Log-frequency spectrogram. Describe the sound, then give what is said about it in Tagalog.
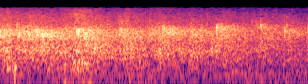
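A church audience applauds for the Lord during worship, a dense, continuous clapping from many hands that stays fairly even throughout. “Sige po, palakpakan natin ang Panginoon.”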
